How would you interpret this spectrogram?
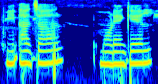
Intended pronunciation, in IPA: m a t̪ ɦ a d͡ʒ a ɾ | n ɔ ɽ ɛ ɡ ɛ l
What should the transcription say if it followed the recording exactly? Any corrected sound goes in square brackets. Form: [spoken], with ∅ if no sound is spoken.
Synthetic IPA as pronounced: m [i] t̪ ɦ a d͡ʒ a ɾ | [m] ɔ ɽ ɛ ɡ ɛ l

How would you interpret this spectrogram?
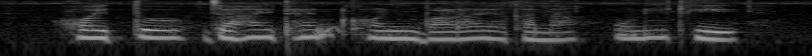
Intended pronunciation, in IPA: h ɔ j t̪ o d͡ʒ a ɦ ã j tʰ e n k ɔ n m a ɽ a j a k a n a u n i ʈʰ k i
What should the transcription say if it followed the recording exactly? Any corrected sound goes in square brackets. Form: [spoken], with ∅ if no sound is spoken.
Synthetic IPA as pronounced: h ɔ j t̪ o d͡ʒ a ɦ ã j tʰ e n [kʰ] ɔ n [b] a ɽ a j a k a n a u n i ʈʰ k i

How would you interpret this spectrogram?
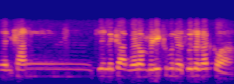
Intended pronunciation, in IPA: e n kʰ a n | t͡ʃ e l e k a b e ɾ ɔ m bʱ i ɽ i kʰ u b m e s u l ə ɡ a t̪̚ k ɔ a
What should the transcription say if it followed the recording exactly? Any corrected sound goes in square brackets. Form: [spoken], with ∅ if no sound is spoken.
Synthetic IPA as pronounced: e n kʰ a n | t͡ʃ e l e k a [m] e ɾ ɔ m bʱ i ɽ i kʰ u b [n] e s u l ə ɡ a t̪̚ k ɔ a

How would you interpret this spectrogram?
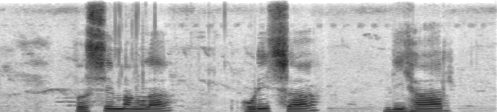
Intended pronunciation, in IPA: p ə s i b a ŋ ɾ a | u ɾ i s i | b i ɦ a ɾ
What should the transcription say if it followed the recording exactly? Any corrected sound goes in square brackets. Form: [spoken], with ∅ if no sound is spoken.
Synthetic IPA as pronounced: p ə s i [m] a ŋ [l] a | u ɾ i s [a] | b i ɦ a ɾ

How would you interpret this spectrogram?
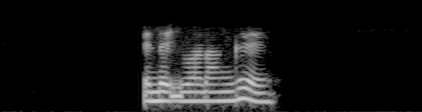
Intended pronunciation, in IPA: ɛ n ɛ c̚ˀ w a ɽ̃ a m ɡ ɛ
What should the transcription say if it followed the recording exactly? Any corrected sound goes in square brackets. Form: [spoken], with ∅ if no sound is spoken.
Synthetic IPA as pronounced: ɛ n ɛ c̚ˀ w a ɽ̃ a [ŋ] ɡ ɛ

